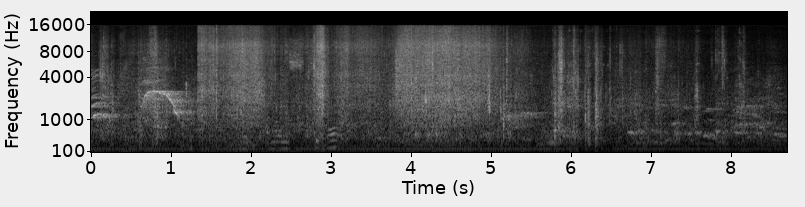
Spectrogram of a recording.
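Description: Water splashing in two bursts, about a second and a half in and again around four to five seconds in, amid background voices.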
